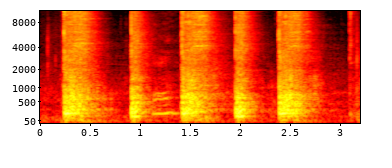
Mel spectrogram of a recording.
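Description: A large hammer striking a Tucker steel stamp for jewelry stamping, five sharp, loud metallic blows in a steady rhythm, each ringing briefly before the next, plus a final lighter tap.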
